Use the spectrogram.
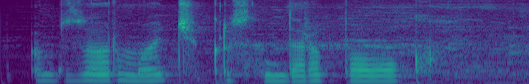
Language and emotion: Russian, neutral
